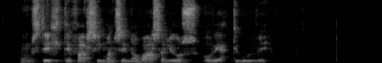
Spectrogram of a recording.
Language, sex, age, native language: Icelandic, male, 40-49, Icelandic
